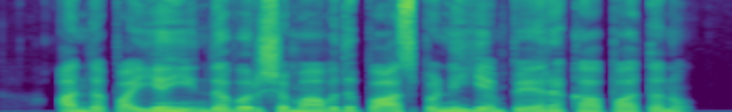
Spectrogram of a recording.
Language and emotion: Tamil, sad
